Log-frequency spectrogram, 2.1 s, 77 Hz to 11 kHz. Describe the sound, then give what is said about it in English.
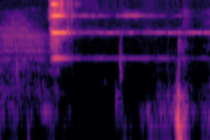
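A single bright bell ding, a sound effect awarding one point for a good point, rings out clearly and sustains with a long, shimmering decay, followed by a soft low knock near the end. No one speaks. “That's not the you're done bell. That is the 1 point awarded for a good point.”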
